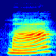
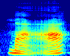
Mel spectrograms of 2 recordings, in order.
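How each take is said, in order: First: It is said with the second tone. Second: It is said with the third tone.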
